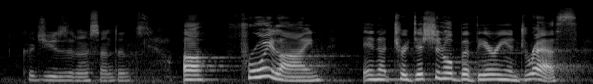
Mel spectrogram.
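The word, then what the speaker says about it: Fräulein: woman especially of Germany are there any alternate pronunciations there's Fraulein and for line could you repeat the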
